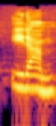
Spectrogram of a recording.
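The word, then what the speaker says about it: Hiram: hizo la hizo con irán no es irán de lo que conocemos hoy por irán irán era un rey que se escribe con h y con m vale hizo la alianza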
